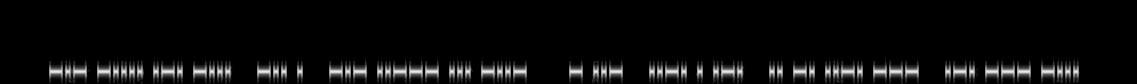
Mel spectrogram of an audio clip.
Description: Morse code, heard as a keyed tone, about 30 wpm, 600 Hz. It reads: K6RB DE K2SX TU FER INFO ROB
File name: 30wpm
